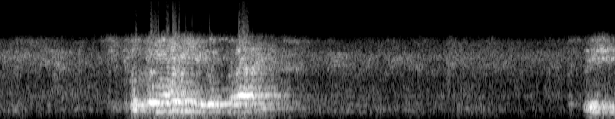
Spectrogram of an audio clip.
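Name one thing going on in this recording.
A man speaks slowly into a microphone, his voice ringing in a large hall.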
